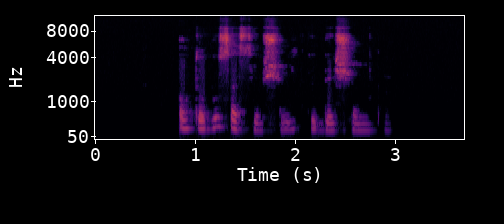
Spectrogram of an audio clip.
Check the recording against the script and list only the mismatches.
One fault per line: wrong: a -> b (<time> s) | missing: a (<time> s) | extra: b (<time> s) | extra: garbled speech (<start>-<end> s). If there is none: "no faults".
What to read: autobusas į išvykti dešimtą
no faults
